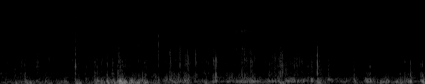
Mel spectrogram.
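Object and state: Round cork trivet.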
